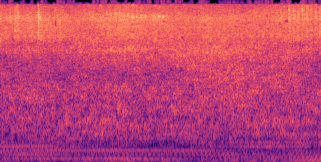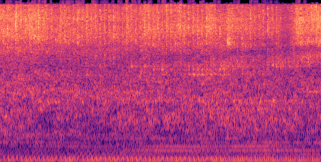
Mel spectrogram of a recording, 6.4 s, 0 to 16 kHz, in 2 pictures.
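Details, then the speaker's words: 2006 Craftsman 917.376160 push mower with 6.75 hp engine, found roadside and rusted out, running on 90-octane ethanol-free fuel: smooth drone picking up a little speed partway and staying even, no misses or knocks; engine great though the deck is not reusable. "unfortunately the lawnmower itself will not be able to be used again because it is really really rusted out but the engine is great"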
